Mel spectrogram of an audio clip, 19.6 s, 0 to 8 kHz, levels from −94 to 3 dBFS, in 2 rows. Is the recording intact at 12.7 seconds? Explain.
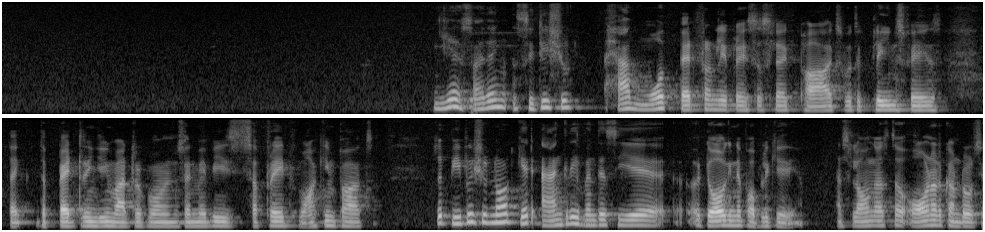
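No. From 12.71 to 12.78 s there is a brief echo leak: a faint, delayed copy of the speech, trailing the original by about 207 ms and sitting roughly 25 dB below it. It sounds like a short ghost of the speech. The likely cause is a far-end loudspeaker whose sound reached the microphone, with the echo canceller failing to remove all of it before it was sent back.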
